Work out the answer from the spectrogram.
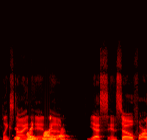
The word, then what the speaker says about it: Blankstein: transactions please welcome the show with me randy blankenstein uh randy how you doing sir good how are you bro thanks for having me and it's blank stein let me pronounce that correctly blank stein yes and so for our listeners getting to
